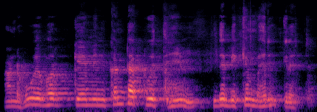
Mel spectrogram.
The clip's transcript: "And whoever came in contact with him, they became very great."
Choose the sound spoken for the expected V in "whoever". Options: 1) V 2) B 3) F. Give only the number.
2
